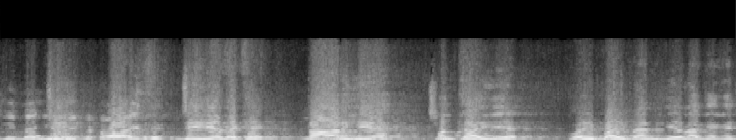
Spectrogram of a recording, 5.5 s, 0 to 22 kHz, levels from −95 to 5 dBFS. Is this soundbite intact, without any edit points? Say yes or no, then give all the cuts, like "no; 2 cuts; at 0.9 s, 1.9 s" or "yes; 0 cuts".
yes; 0 cuts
